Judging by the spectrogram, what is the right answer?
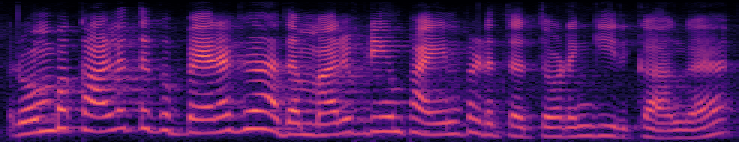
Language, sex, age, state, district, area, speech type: Tamil, female, 45-60, Tamil Nadu, Thanjavur, rural, spontaneous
